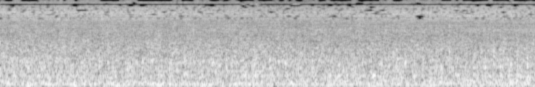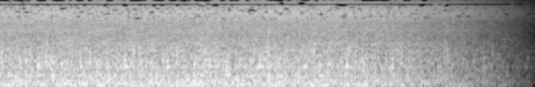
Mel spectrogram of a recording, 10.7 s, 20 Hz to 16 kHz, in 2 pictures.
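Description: Heidelberg-Stahlfolder TH 82/644 buckle folding machine running: a steady mechanical rush of rollers and paper sheets feeding through the folding units, over a low hum with faint regular ticking. The sound fades out near the end.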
